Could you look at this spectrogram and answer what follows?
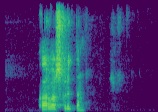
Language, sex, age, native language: Icelandic, male, 30-39, Icelandic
